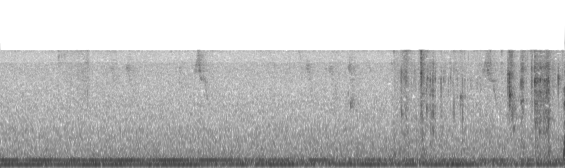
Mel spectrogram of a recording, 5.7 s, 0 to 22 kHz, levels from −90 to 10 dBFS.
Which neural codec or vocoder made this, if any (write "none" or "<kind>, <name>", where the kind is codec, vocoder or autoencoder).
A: none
